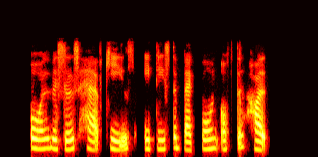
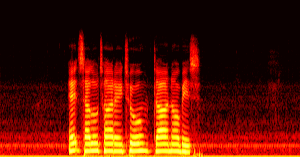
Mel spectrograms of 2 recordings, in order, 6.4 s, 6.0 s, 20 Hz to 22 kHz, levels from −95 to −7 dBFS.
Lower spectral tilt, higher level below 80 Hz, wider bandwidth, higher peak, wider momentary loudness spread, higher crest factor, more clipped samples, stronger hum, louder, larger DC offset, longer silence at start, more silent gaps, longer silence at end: second, -3.5 dB/octave vs -9 dB/octave; second, -70 dBFS vs -44 dBFS; about the same, 7.8 kHz vs 7.2 kHz; first, -2 dBFS vs -8 dBFS; about the same, 8 LU vs 8 LU; about the same, 20 dB vs 16 dB; neither; neither; about the same, -22 LUFS vs -21 LUFS; second, under 0.1% vs 2%; second, 0.6 s vs 1.4 s; first, 2.05-2.12 s, 2.74-2.88 s, 3.40-3.45 s, 3.90-4.04 s, 4.66-4.73 s vs none; second, 1.05 s vs 1.9 s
